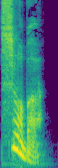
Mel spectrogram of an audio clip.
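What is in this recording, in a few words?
"slobber", British English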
